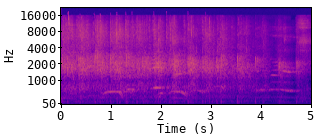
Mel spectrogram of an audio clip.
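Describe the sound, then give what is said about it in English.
A church audience at a morning service bursts into sustained applause as a hand clap of praise to God, many hands clapping densely and steadily, fairly loud, with a few voices calling out over it before it gradually tapers toward the end. “Let's give God a hand clap of praise this morning.”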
